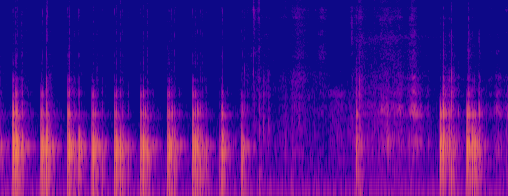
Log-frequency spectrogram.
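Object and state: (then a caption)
Cloth-covered hardcover book. A solid red hardcover book with a textured cloth cover is held upright and tapped fast with fingertips and nails on the cover. Fifteen short, dull, mid-pitched taps land in a quick run, pause briefly with soft scratchy rustling, then resume. Each tap dies away almost instantly.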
